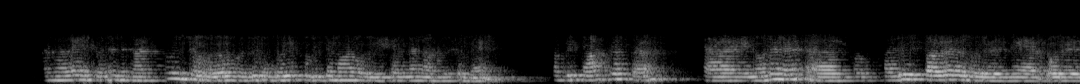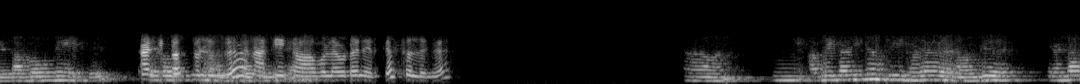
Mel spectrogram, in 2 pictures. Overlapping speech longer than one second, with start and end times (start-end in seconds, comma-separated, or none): 12.3-13.8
